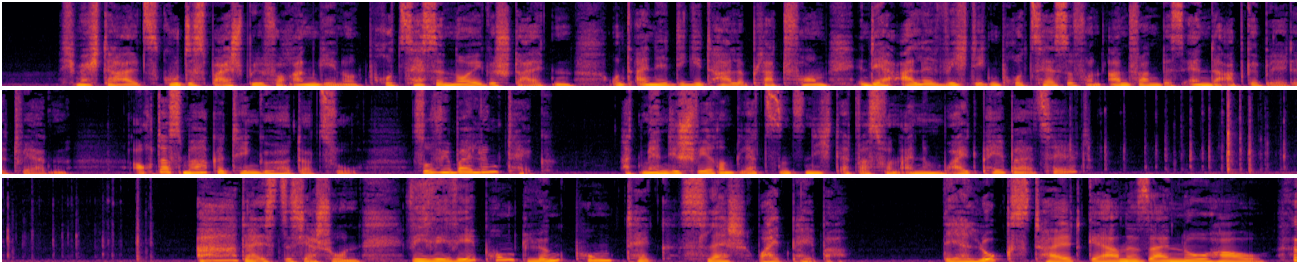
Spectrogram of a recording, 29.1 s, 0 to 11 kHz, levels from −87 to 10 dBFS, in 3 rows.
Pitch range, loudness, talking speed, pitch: 145-220 Hz, -19 LUFS, 125 wpm, 170 Hz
